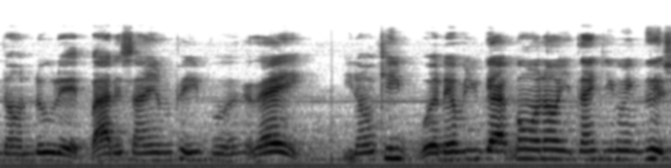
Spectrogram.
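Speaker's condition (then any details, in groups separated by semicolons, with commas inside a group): Cerebral palsy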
